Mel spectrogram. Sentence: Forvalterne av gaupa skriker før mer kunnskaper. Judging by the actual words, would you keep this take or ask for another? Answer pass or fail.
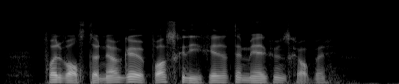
fail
